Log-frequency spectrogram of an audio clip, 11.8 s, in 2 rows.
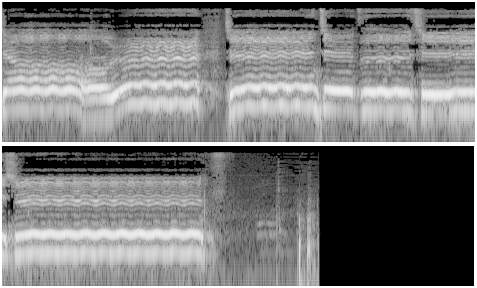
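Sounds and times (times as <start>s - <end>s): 
hymn: 0.0s - 8.7s.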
